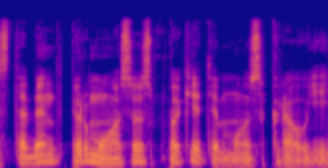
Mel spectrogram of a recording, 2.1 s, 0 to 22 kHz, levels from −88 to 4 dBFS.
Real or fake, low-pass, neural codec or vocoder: fake; 14.4 kHz; vocoder, 44.1 kHz, 128 mel bands, Pupu-Vocoder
